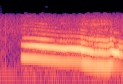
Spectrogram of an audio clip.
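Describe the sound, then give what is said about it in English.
A woman sitting up in bed gives a loud, drawn-out yawn: one sustained voiced tone that begins abruptly and glides slowly downward in pitch for over a second, with no talking. “Trixie, rousing herself with an effort, sits up in bed and yawns loudly.”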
